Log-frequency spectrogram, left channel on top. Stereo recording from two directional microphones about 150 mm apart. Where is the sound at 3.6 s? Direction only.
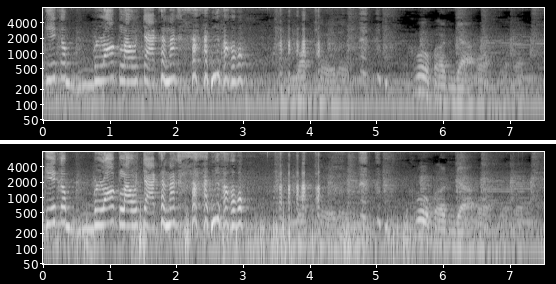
20° right (ahead or behind).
